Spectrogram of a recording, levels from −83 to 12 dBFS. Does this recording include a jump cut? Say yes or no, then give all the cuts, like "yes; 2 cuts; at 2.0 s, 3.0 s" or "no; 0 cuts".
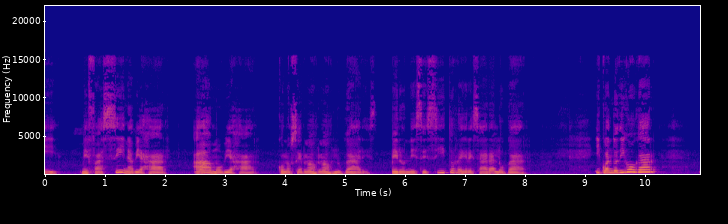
yes; 1 cut; at 4.5 s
